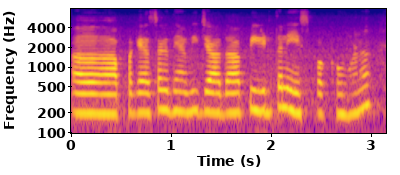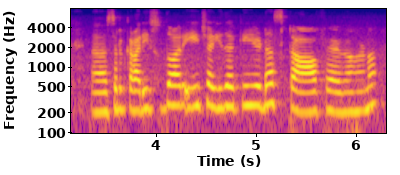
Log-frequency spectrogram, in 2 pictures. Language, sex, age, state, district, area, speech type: Punjabi, female, 30-45, Punjab, Mansa, urban, spontaneous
